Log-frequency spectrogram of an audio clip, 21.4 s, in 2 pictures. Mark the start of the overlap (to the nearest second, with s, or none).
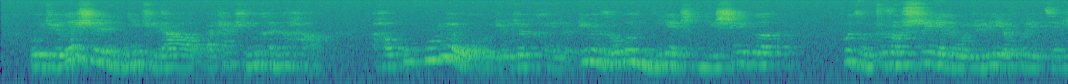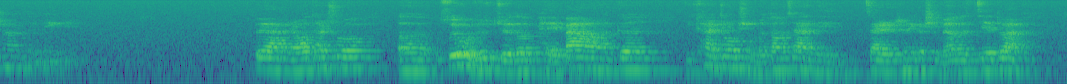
none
